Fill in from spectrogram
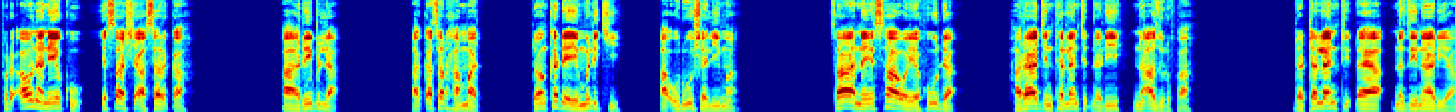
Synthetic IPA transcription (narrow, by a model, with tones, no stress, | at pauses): ɸɪ˨ɾʔa˦wna˨neː˦kʷo˨jaː˦saː˦˨ʃi˦ʔa˨sɐ˦rkʼa˨ | ʔa˨ɾɪ˦bla̰˨ | ʔa˨kʼɐ˦sɐ˦rɦa˨ma˦˨d̚ | d̥ɔ˦ŋkɐ˦da˨ji˦mʊ˦lkʲiː˨ | ʔa˨ʔʊ˨ɾʊ˦ʃɐ˨liː˦ma̰ː˨ | sa˦ʔa˨nːɐ˦ɲja˦saː˦˨wa˨jɐ˨ɦʊ˦da˨ | ha˨ɾaː˦d͡ʒɪ˨ntɐ˦lɐ˦nti˨ɗɐ˨ɽiː˦na˦ʔa˦zʊ˨rɸaː˦ | da˨tɐ˦lɐ˦ntiː˨ɗɐ˦ja˦na˦ziː˦naː˦ɾɪ˦jaː˨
